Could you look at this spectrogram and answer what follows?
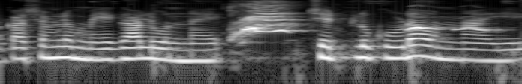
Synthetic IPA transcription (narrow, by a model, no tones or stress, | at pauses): kaːʃɐmlo̞ːmɛːɡaːluːnːaːjit͡ʃeʈlukuːɽaːunːaːji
